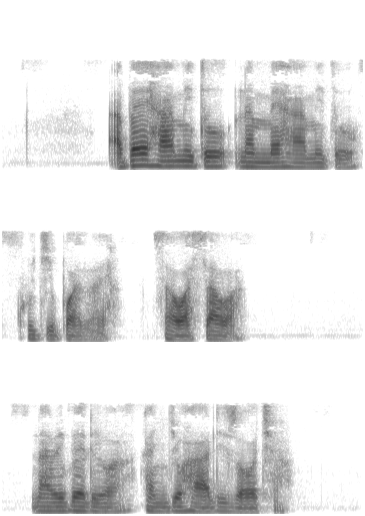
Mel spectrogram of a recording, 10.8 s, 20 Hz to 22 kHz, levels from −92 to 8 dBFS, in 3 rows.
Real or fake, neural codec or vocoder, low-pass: real; none; 5.4 kHz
